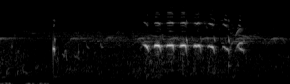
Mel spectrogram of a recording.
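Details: Eastern rosella producing a short burst of about eight clear, ringing notes in quick succession, preceded by a single sharp click and faint chirping.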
